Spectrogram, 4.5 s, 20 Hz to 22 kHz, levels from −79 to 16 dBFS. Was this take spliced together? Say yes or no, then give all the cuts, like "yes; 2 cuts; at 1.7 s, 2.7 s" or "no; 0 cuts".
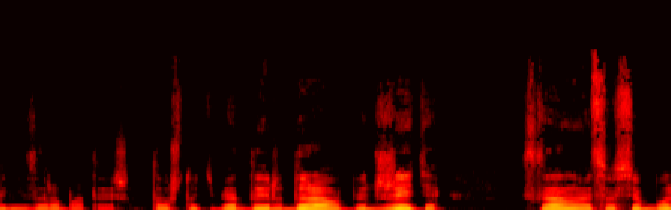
no; 0 cuts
